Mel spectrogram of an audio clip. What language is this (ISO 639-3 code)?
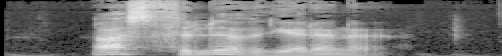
kab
